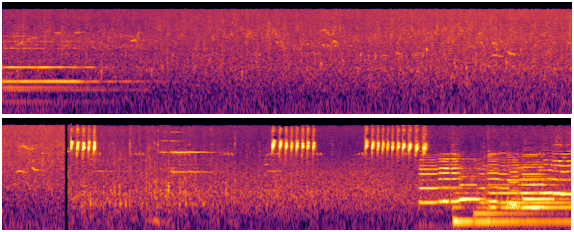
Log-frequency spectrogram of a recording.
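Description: Between two pieces of Celtic music, a held note fades out into a soft, even hiss of nature-sound ambience. After a sudden cut, three short runs of rapid high-pitched chirps sound, and plucked strings and fiddle begin near the end.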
